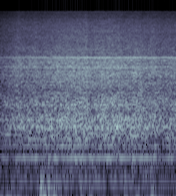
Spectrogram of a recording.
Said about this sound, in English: Sawing and sanding continue throughout the afternoon.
